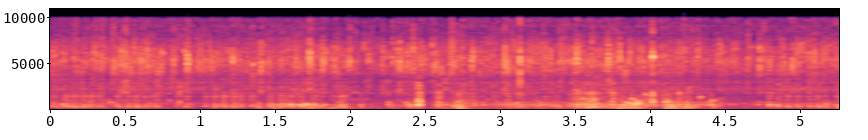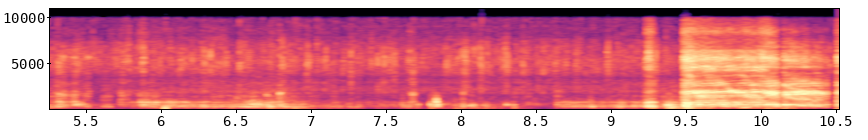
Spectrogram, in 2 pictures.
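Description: Underwater ambience through a camera housing: a steady crackle of small clicks over water hiss. About nine seconds in, a loud rushing burst lasting about a second.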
